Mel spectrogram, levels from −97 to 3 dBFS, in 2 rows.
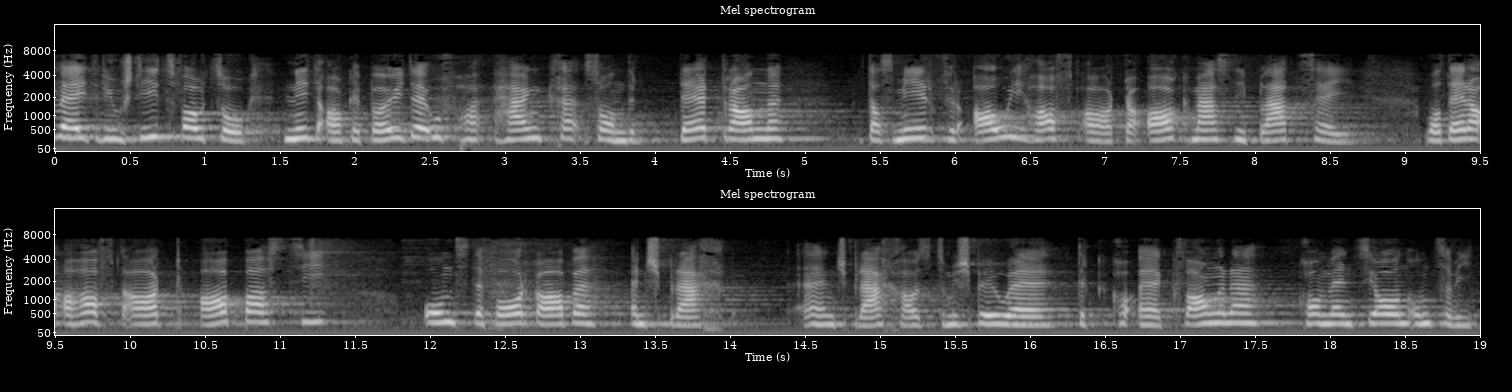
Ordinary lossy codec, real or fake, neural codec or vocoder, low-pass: none; real; none; 7.2 kHz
